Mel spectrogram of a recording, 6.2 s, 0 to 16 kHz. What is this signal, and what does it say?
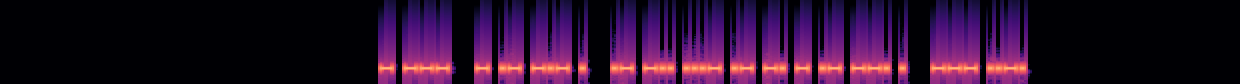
Morse code, heard as a keyed tone, about 69 wpm, 700 Hz. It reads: TO TAKE ADVANTAGE OF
